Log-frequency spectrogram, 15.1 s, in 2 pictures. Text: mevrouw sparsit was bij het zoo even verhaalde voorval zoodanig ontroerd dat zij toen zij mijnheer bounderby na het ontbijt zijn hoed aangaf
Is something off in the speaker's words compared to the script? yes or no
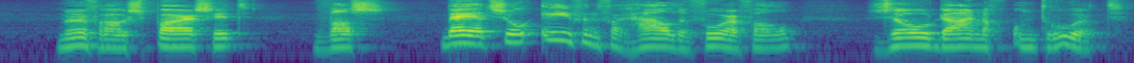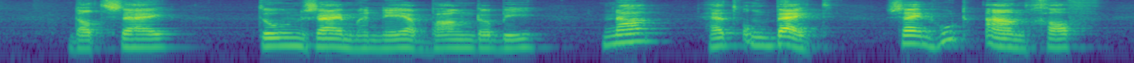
no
